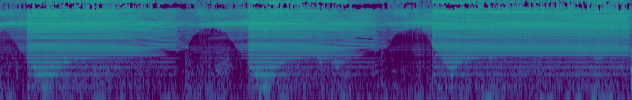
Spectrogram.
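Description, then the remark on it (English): A steady electric buzz with strong harmonic lines hums continuously for about twelve seconds, dipping twice in loudness before returning to full strength, from a high frequency skincare wand running. “So this is how high frequency works.”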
